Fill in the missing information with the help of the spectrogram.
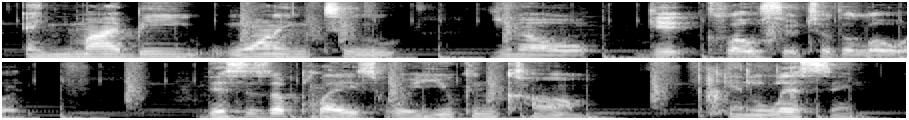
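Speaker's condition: No condition

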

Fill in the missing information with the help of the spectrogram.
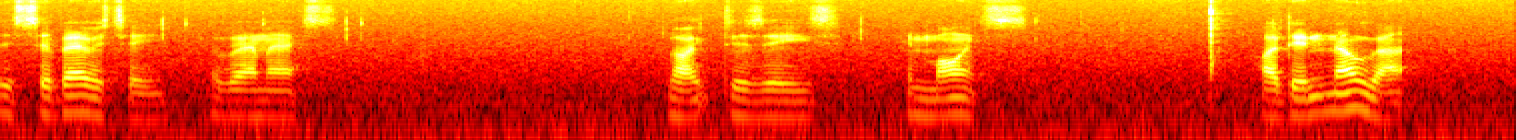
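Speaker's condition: Multiple sclerosis; denies fatigue as such

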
